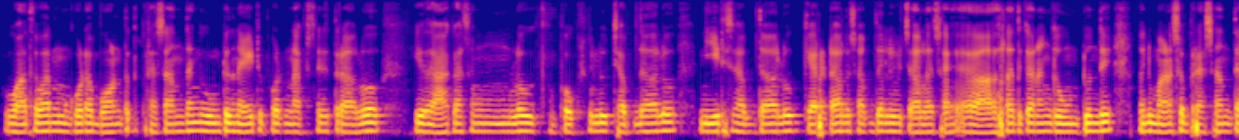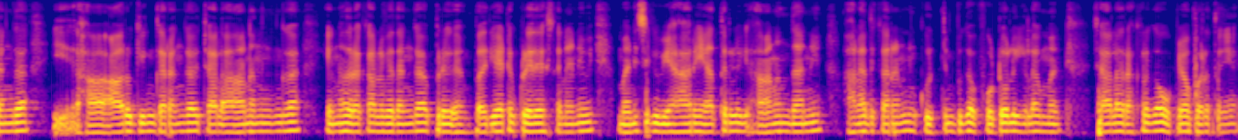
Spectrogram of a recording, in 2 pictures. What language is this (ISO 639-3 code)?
tel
